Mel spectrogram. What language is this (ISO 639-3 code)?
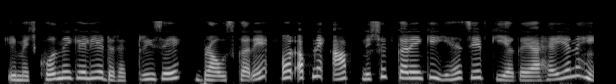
hin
